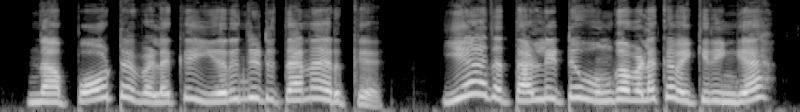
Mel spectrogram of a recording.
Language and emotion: Tamil, angry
